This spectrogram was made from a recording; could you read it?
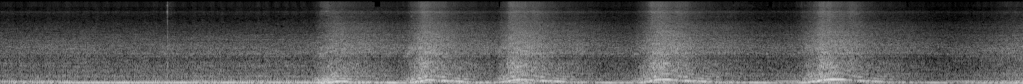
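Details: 1996 Suzuki GSX-R 750 SRAD, carbureted, previously a no-start, started on choke, idle adjuster turned down: it fires and holds a steady tickover, taking a few even throttle blips cleanly and settling back each time. Normal running.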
